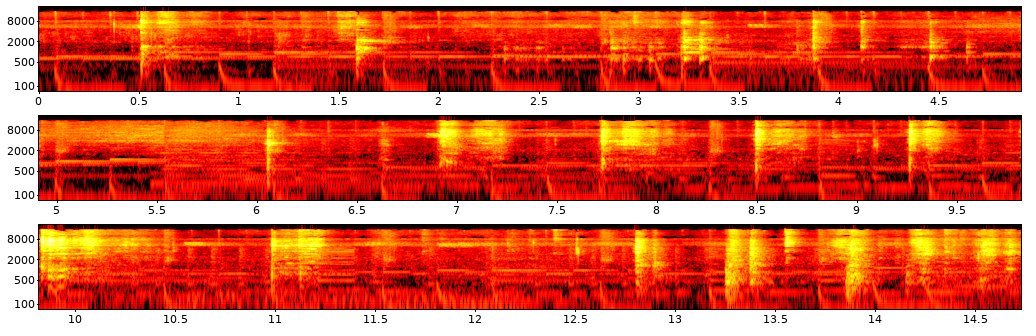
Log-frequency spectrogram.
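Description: Cooked chicken being lifted out of a kadai in a home kitchen, with repeated metal clanks and scrapes of spoon against pan in an irregular rhythm, close and fairly loud.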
